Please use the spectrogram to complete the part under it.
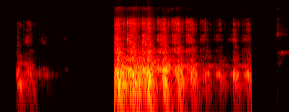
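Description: Sewing machine stitching a quilt binding seam, giving a close, loud burst of rapid mechanical whirring for over a second after a brief short run, then stopping.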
